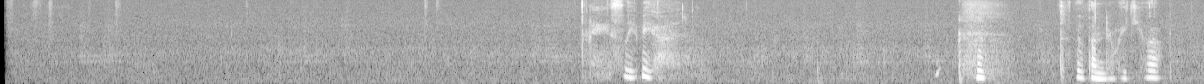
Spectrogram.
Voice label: Hey, Sleepyhead, improv, rainy night in, rambly start; f4m; gfe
